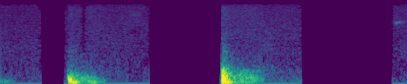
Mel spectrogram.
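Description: Dead silence on a noise-gated video-call microphone, broken twice by a brief, low sound from the presenter, about a third of a second in and again about a second in.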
